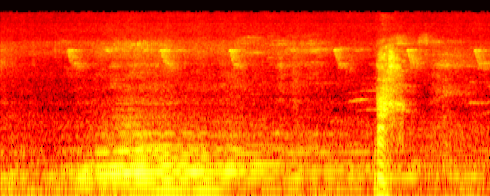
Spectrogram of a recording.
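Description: A motor vehicle's engine running close by, louder through the middle and then fading, with faint short high chirps repeating about once a second.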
